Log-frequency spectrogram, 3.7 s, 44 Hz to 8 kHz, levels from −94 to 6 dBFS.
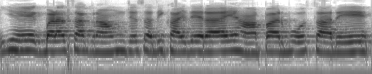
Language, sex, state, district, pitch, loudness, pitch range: Hindi, female, Bihar, Darbhanga, 215 Hz, -14 LUFS, 210-225 Hz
